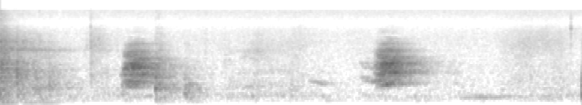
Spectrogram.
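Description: A dog barks twice, a few seconds apart, somewhat distant and muffled, with quiet background between the barks, while it is shut outside unable to get in.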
